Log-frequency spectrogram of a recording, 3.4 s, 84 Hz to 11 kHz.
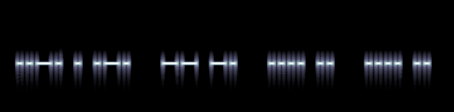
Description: Morse code, heard as a keyed tone, about 33 wpm, 700 Hz. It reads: FER MN HI HI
